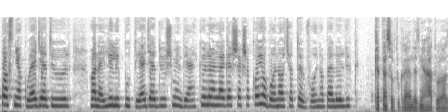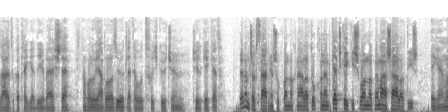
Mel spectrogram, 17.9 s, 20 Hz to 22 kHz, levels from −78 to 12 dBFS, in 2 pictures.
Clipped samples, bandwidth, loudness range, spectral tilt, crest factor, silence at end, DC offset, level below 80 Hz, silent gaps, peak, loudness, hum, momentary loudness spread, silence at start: under 0.1%; 11.5 kHz; 4 LU; -4.5 dB/octave; 14 dB; 0 s; under 0.1%; -42 dBFS; none; -4 dBFS; -17 LUFS; none; 9 LU; 0 s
